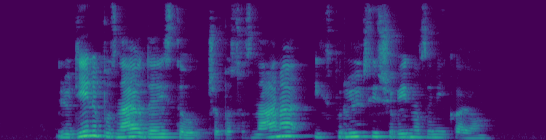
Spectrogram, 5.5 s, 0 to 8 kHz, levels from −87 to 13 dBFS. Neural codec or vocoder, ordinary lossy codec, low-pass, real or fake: none; none; none; real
